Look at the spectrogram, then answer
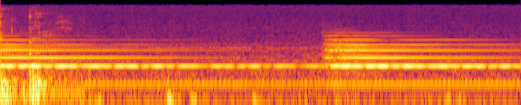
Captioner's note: church bell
